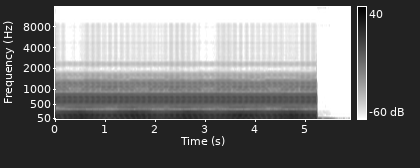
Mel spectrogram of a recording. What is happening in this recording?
Instrument samples > Synths / Electronic
Synth organ patch created on a Kawai GMega synthesizer. E3 (MIDI 52)
digital, synth, patch, strange, kawai, dry, organ, gmega, bass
